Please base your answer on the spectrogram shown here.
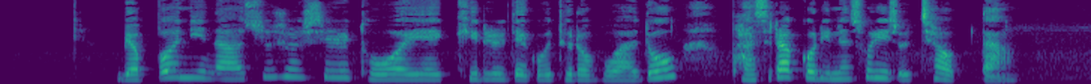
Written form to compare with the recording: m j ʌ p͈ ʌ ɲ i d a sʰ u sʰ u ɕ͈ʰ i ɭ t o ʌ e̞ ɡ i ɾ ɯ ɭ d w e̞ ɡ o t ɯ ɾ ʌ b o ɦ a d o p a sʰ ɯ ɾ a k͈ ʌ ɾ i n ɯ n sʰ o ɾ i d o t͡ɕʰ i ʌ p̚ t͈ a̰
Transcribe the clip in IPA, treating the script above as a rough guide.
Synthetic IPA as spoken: m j ʌ p͈ ʌ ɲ i n a sʰ u sʰ u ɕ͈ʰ i ɭ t o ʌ e̞ k i ɾ ɯ ɭ d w e̞ ɡ o t ɯ ɾ ʌ b o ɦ a d o p a sʰ ɯ ɾ a k͈ ʌ ɾ i n ɯ n sʰ o ɾ i d͡ʑ o t͡ɕʰ a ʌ p̚ t͈ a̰

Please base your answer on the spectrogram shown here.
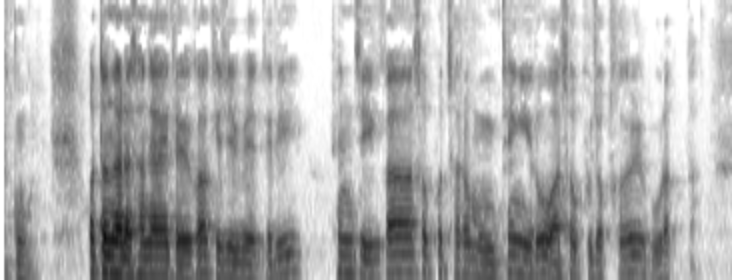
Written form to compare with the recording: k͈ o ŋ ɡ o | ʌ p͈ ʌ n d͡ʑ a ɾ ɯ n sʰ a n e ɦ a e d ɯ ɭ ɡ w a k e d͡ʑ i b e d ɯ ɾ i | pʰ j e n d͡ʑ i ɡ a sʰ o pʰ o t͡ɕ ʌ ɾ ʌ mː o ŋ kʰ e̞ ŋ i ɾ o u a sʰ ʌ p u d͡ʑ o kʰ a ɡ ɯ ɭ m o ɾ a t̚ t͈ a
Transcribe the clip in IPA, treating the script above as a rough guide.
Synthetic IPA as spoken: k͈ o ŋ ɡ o | ʌ t͈ ʌ n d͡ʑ a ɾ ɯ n sʰ a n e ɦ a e d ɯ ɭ ɡ w a k e d͡ʑ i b e d ɯ ɾ i | pʰ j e n d͡ʑ i ɡ a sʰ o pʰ o t͡ɕʰ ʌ ɾ ʌ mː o ŋ tʰ e̞ ŋ i ɾ o w a sʰ ʌ p u d͡ʑ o kʰ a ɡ ɯ ɭ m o ɾ a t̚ t͈ a

